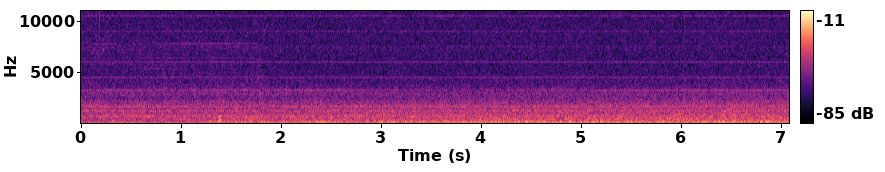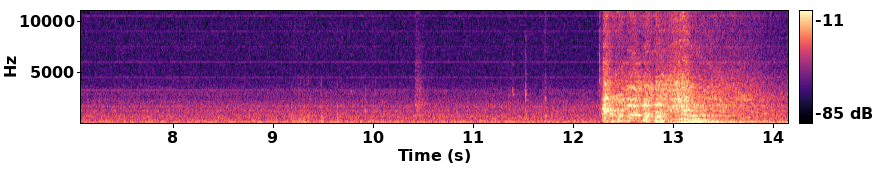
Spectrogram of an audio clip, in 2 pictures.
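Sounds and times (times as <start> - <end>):
engine starting inside a garage: 12.3 - 14.0.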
